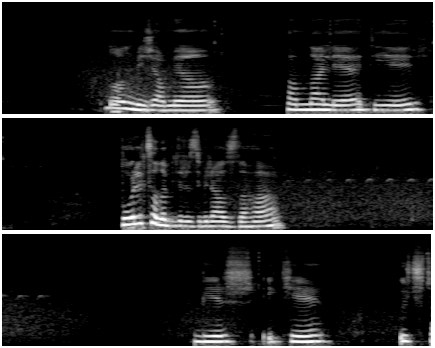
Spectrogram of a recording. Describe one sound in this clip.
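A young woman speaks into a microphone in short bursts.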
